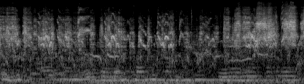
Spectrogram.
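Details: Budgies in an aviary chirp and warble in a steady dense chorus, high scratchy notes over soft lower tonal murmurs.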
